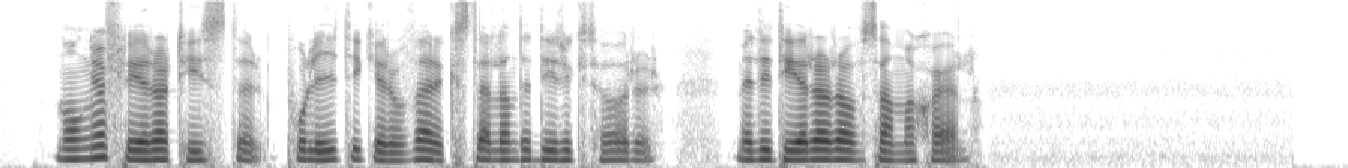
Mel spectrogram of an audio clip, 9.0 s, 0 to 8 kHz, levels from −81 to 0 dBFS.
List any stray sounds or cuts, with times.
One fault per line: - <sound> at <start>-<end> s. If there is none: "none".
none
